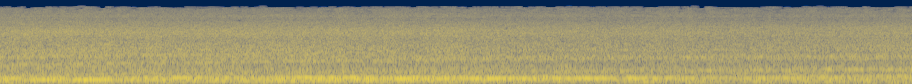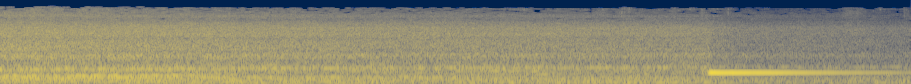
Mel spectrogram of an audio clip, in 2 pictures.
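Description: A metro train rumbles out of a station and fades away.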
